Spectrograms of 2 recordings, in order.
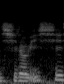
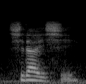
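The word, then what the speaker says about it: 白石: And also when I give them kanji in Shiroishi city, everybody calls Shiraishi. It's like a different pronunciation.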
